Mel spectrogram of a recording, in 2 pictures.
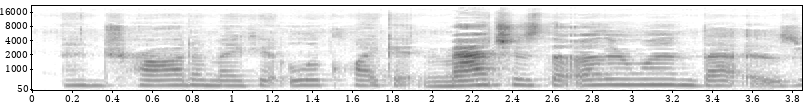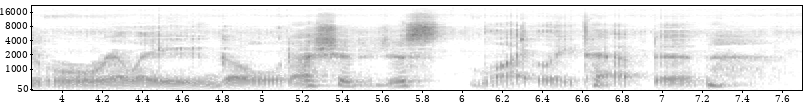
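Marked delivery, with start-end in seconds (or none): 3.4-7.3 very quiet, low, hushed growly drawl. Applying eyeshadow during a makeup tutorial, in a Kardashian growly voice. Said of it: "I'm doing my Kardashian growly voice".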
